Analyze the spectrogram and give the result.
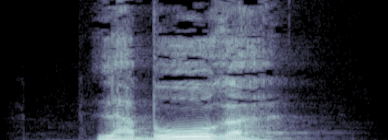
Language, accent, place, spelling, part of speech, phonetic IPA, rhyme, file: German, Germany, Berlin, Labore, noun, [laˈboːʁə], -oːʁə, De-Labore.ogg
- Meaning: nominative/accusative/genitive plural of Labor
